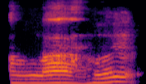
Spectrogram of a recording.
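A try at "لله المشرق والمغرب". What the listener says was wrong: Nah, ini bukan Allah. Nah, kalau ada alif, maka dibaca Allah. Tapi kalau nggak ada alif, itu artinya li, dia li ditambah alif, dan ditambah Allah menjadi lillahi. Nah, lillahi malah alifnya hilang. Jadi ini lillahi. Lillahil masyriqu wal maghribu.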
